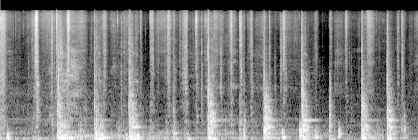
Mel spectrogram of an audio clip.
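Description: Feet stomping on the dented sheet-metal floor of a Mercedes spare tire well, about nine heavy thuds at irregular intervals, some with a short metallic ring, pushing the dent back out.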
